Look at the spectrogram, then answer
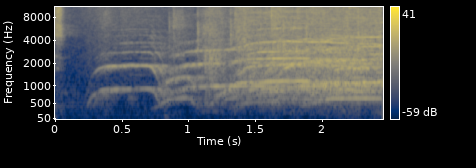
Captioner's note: cheers and applause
